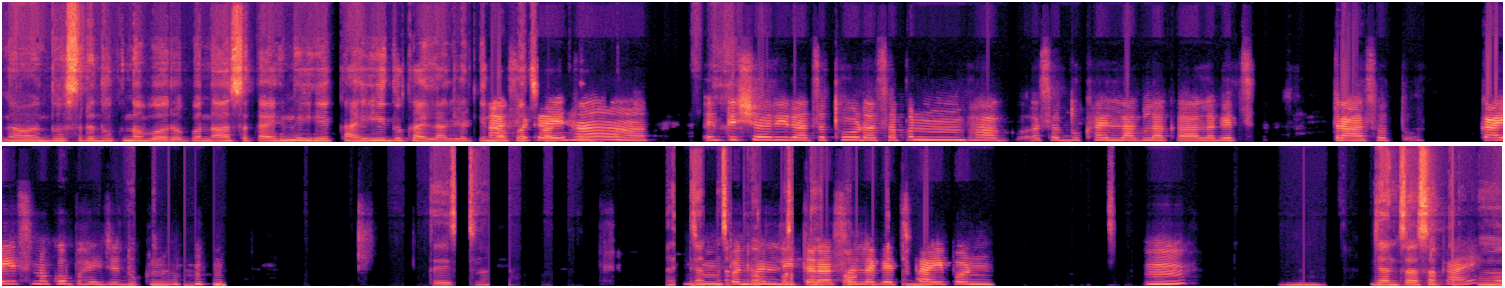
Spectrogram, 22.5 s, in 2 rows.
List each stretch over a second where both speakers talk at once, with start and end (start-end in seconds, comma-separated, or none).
16.4-18.2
